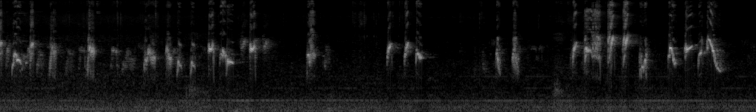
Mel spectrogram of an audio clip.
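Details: Red-whiskered bulbul in a breeder's collection gives separate clusters of sharp chirps and quick warbled notes, with pauses of one to two seconds between bursts and a denser flurry near the end. A soft hum stays in the background.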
